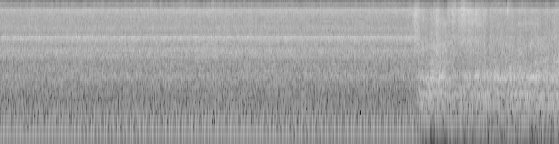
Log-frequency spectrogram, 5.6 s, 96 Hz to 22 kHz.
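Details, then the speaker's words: Cub Cadet XT1 Enduro garden tractor, deck engaged after washing: steady engine hum then harsh gritty grinding roar, loud racket and abnormal vibration; spindle bearing starting to fail in mower deck spindle. "all right as you can see that's pretty dead gone loud and annoying on that so first thing that comes to my mind down that and I hear that we got a spindle bearing that's starting to go out on it"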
